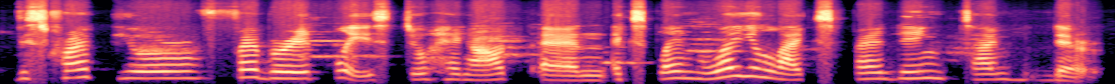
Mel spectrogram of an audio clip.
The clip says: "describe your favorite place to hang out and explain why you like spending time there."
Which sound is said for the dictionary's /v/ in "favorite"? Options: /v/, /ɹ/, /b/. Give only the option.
/b/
